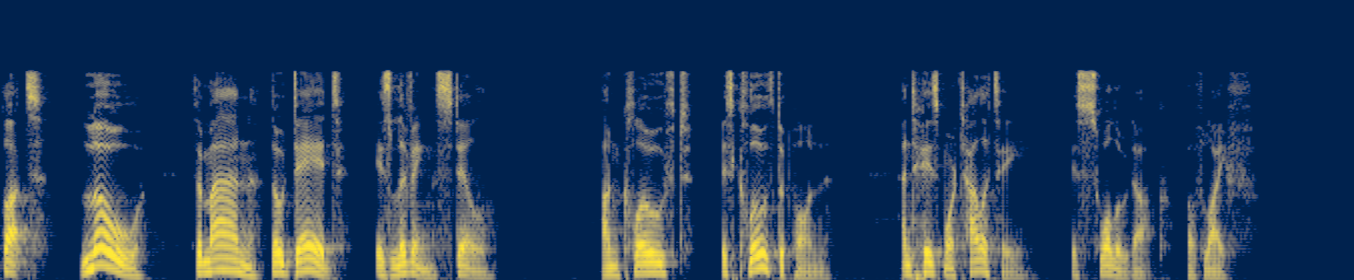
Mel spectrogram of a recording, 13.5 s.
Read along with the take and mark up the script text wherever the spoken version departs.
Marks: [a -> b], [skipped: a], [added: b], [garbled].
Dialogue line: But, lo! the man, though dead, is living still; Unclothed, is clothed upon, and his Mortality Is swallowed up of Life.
But, lo! the man, though dead, is living still; Unclothed, is clothed upon, and his Mortality Is swallowed up of Life.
